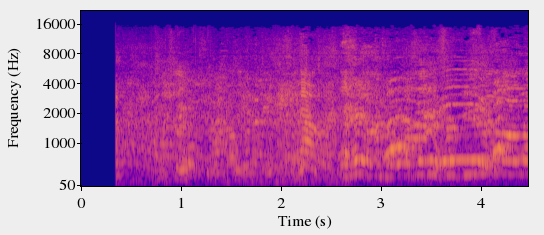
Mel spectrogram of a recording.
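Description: Several people talking over each other, starting abruptly after a brief moment of dead silence.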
